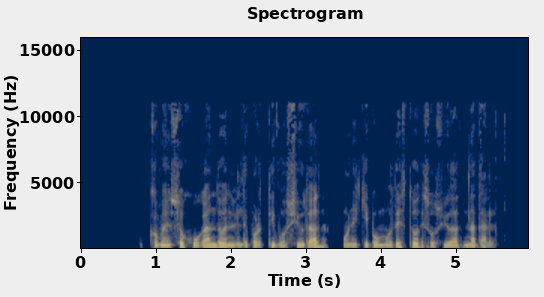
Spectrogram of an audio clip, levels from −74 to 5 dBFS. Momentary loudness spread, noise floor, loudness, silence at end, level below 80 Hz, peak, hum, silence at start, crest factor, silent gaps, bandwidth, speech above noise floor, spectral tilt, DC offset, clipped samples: 8 LU; under -90 dBFS; -20 LUFS; 0.45 s; -64 dBFS; -2 dBFS; none; 0.9 s; 18 dB; none; 11.5 kHz; over 71 dB; -7 dB/octave; under 0.1%; under 0.1%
